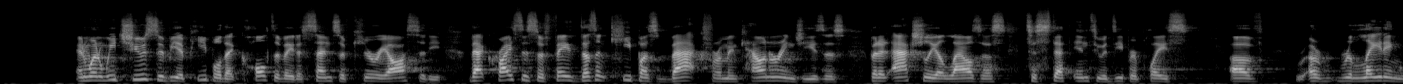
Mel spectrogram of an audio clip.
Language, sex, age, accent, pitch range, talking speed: English, male, 20-39, American, 145-200 Hz, 160 wpm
